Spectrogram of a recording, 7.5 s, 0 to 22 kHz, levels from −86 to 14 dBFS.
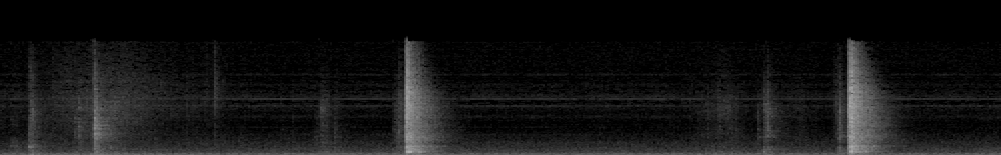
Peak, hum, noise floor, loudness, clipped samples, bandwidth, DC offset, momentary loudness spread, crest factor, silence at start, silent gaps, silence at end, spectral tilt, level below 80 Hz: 0 dBFS; 60 Hz at -60 dBFS; -50 dBFS; -22 LUFS; under 0.1%; 16.5 kHz; under 0.1%; 29 LU; 32 dB; 0.2 s; none; 0.9 s; 0 dB/octave; -52 dBFS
